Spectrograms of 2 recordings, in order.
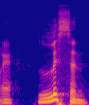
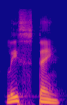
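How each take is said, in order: First: The T in the middle is silent. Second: The T in the middle is pronounced. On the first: The speaker calls it right. "Imagina que não tem o T" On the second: The speaker calls it wrong. "Não é listen, listen, não"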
